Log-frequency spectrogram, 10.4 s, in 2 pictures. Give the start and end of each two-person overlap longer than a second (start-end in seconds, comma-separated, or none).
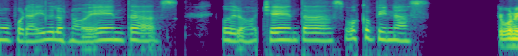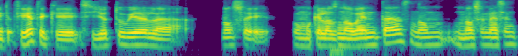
none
